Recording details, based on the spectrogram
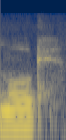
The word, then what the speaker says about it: Moog: It's pronounced Moog.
